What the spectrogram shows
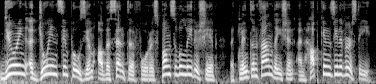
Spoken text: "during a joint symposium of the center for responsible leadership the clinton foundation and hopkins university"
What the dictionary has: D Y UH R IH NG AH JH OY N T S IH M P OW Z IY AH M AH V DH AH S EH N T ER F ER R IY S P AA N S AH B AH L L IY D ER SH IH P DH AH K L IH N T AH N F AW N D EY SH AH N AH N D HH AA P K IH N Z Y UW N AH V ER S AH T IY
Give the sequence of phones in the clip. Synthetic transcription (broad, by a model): D Y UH R IH NG AH JH OY N T S IH M P OW Z IY AH M AH V DH AH S EH N T ER F ER R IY S P AA N S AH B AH L L IY D ER SH IH P DH AH K L IH N T AH N F AW N D EY SH AH N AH N HH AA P K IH N Z Y UW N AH V ER S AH T IY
